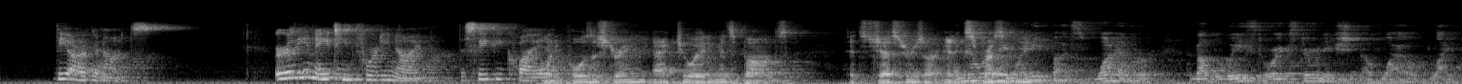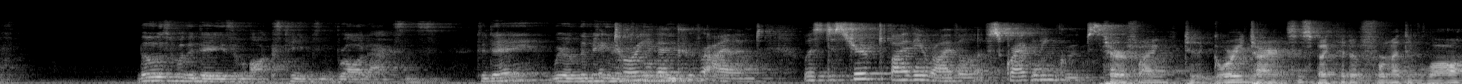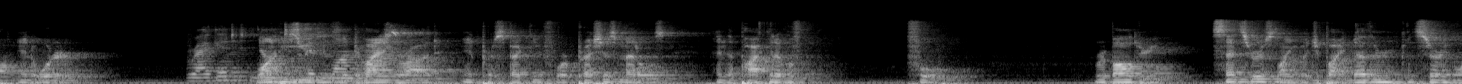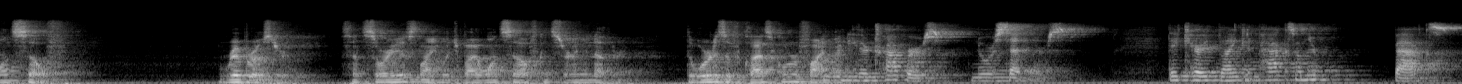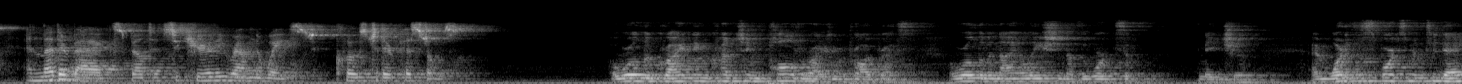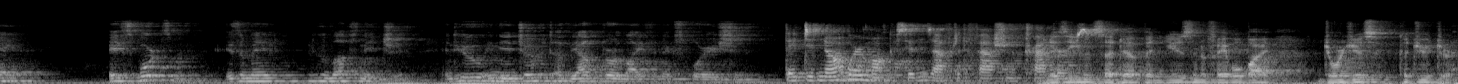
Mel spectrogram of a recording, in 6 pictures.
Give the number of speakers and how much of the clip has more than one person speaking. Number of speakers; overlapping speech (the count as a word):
three, about 6%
